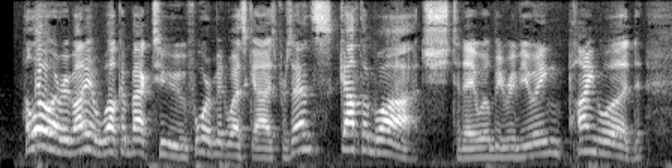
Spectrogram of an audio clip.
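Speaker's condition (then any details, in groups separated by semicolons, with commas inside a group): No condition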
